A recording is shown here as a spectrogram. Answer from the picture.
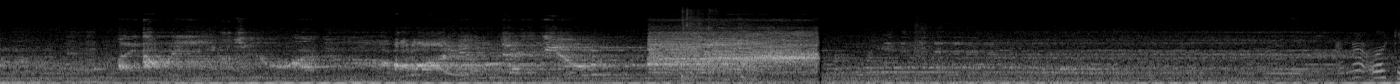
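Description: Animatronic clown prop playing a recorded voice over music. A loud hiss cuts in about six and a half seconds in and stops abruptly after about a second and a half, followed by steady held musical tones.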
